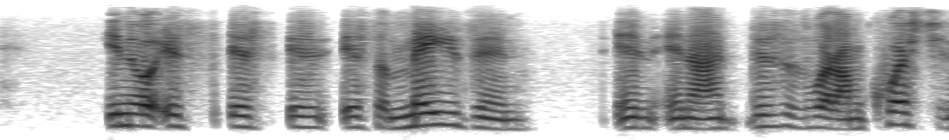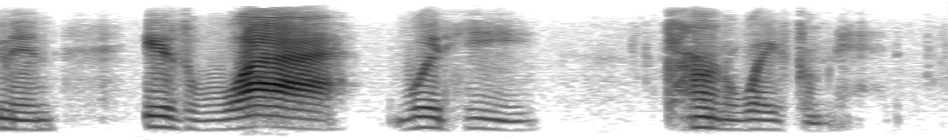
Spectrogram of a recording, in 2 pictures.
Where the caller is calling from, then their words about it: Wisconsin, United States; I'm calling from the Midwest. Wisconsin, to be in particular.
